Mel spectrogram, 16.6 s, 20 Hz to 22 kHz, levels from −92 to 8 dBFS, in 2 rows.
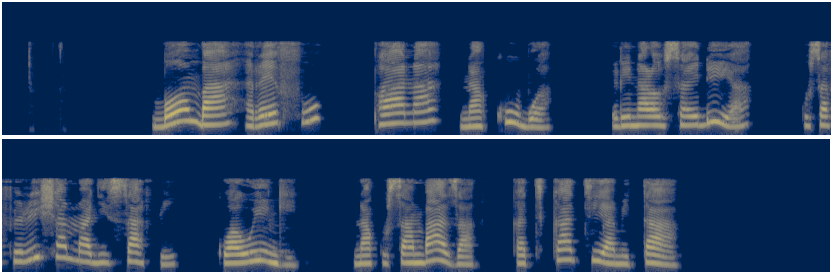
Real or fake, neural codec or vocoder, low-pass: real; none; 7.2 kHz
